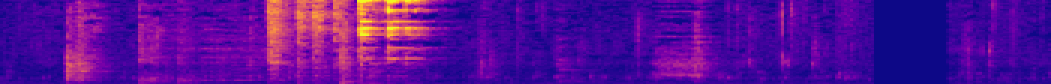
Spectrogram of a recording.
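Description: Potatoes and peas with spices being mashed in a pan for street-style ragda, giving a run of close metallic clinks and scrapes of a utensil against the pan, with a brief pause near the end.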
